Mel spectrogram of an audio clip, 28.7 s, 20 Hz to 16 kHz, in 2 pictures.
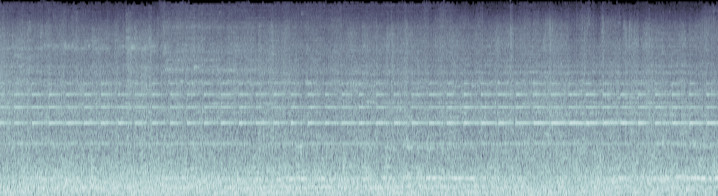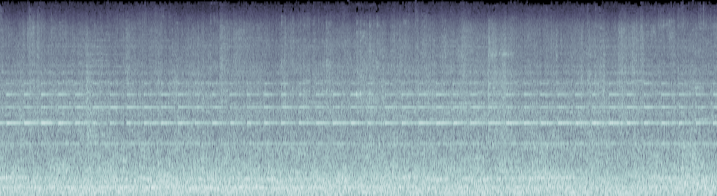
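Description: Freight train of empty covered hopper grain cars rolling past a grade crossing, a steady rumble and wheel clatter. A General Signals Type 3 electronic crossing bell rings steadily over it at an unchanging pitch.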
